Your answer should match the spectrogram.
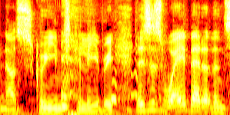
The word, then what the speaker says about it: Calibri: How do you say it? Is it Calibri? – Calibri.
